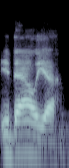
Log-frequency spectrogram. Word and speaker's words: Idalia: hurricane expert here yeah it's a Portuguese pronunciation it's idalia there you go so Jen we that that's what I I actually got one right for a change uh idalia so uh just your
